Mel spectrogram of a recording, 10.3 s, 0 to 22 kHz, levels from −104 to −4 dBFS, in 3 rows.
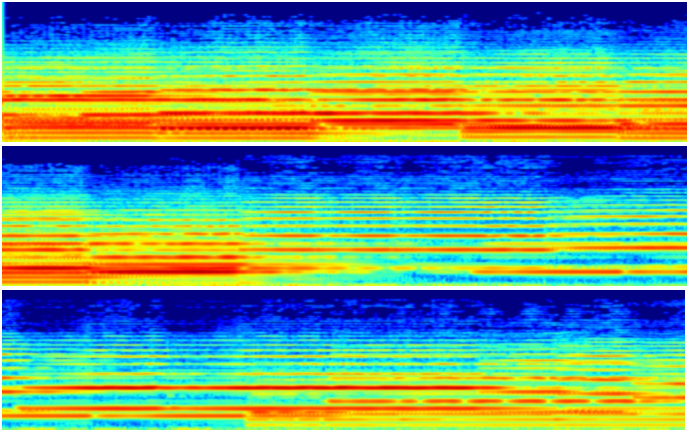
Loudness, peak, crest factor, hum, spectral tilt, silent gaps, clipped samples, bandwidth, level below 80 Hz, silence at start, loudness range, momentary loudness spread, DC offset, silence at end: -13 LUFS; 0 dBFS; 12 dB; none; -6.5 dB/octave; none; under 0.1%; 6.6 kHz; -46 dBFS; 0 s; 5 LU; 9 LU; under 0.1%; 0 s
